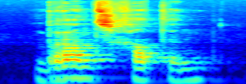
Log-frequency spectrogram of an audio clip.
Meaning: to extort in order to exact loot or tribute under threat of plunder, arson and razing
- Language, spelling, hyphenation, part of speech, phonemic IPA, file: Dutch, brandschatten, brand‧schat‧ten, verb, /ˈbrɑntˌsxɑ.tə(n)/, Nl-brandschatten.ogg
